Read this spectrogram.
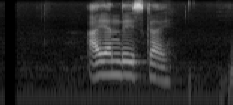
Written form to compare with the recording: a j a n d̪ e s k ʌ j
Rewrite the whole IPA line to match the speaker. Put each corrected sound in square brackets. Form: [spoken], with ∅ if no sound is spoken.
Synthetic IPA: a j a n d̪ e s k [a] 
